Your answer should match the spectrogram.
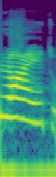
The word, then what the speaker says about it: write: write w r i t e write. قلنا خلي بالك ان w silent، بقول write.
